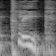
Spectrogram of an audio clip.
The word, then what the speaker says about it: clique: Yeah, say clique because that's how it's pronounced, you fucking moron.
